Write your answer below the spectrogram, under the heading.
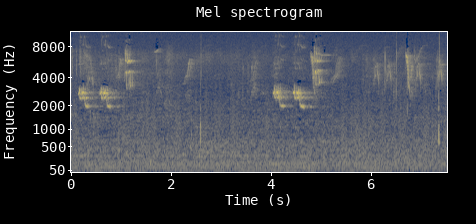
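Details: Male Tickell's thrush in Ladakh singing to a female in display; soft, distant whistled phrases of two or three clear notes with trailing twitters, repeated twice with a long gap, over steady background hiss.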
